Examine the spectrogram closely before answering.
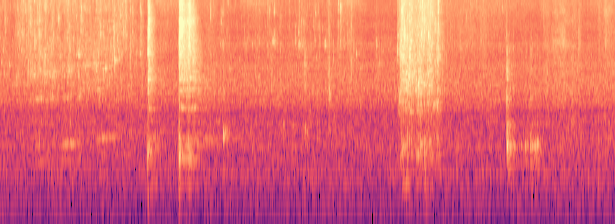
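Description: Disinfectant solution (water with a little peracetic acid) being poured and swirled between a stainless steel pot and a plastic measuring jug to rinse the jug. There are a few knocks and splashes, and one rushing pour about eight seconds in is the loudest.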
